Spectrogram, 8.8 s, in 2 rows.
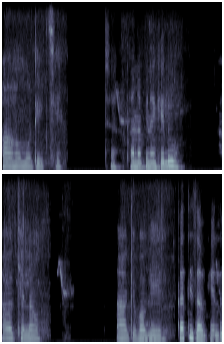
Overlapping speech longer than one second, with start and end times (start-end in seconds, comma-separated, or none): none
